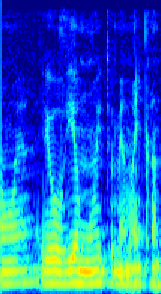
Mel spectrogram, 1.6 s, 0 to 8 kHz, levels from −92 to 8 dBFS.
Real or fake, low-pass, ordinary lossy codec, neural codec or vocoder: fake; 7.2 kHz; none; codec, 16 kHz, 8 kbps, FreqCodec, larger model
